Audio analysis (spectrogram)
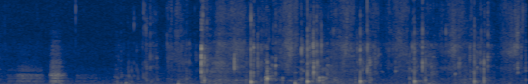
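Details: Indoors, the dog Max keeps licking his owner's face, which he always wants to do; sloppy wet slurps and tongue clicks repeat unevenly, with faint breathy sounds between licks.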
